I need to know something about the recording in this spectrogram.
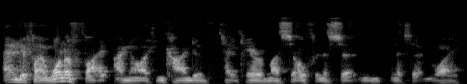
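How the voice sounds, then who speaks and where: A young Australian man with a fairly low voice chats loosely as an interview guest, drifting through long stories and laughing easily. His voice comes through a remote call, muffled and lo-fi, with the top end dulled. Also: fairly quick. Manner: relaxed, rambling, laughs easily. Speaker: guest wrestler. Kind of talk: casual interview chat.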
